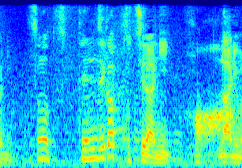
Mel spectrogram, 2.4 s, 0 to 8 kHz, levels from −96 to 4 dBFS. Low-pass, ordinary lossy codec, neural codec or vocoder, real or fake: 7.2 kHz; AAC, 48 kbps; none; real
